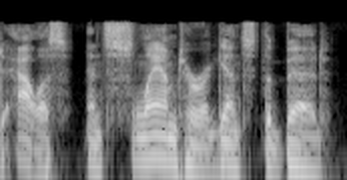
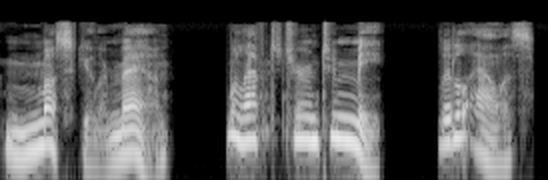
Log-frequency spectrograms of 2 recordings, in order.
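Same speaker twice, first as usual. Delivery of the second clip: put-on higher, coy, scheming young woman; 7 semitones higher than usual.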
